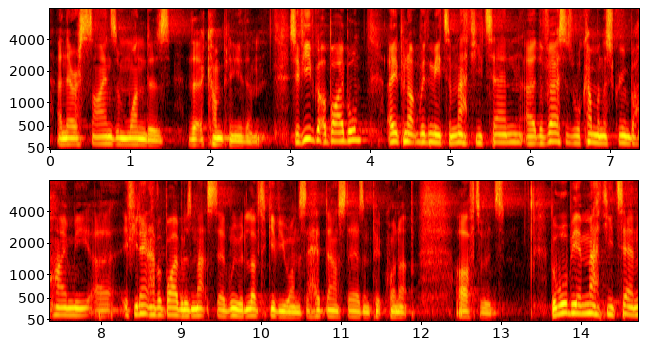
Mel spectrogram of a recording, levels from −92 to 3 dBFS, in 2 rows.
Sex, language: male, English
